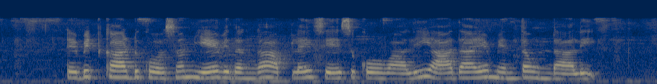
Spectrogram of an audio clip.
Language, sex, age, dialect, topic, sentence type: Telugu, female, 31-35, Southern, banking, question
